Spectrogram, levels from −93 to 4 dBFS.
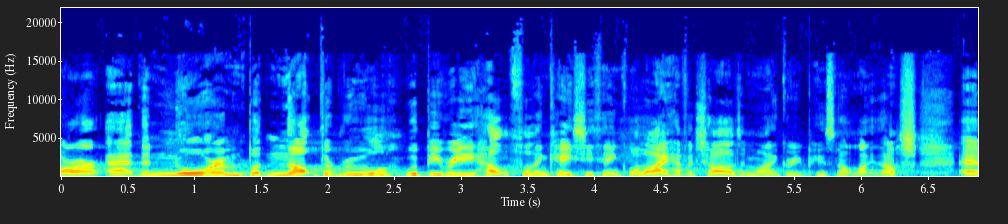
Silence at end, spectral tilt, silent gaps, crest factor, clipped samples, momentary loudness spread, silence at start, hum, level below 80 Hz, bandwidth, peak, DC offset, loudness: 0 s; -4 dB/octave; none; 20 dB; under 0.1%; 11 LU; 0 s; none; -74 dBFS; 18 kHz; -10 dBFS; under 0.1%; -30 LUFS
